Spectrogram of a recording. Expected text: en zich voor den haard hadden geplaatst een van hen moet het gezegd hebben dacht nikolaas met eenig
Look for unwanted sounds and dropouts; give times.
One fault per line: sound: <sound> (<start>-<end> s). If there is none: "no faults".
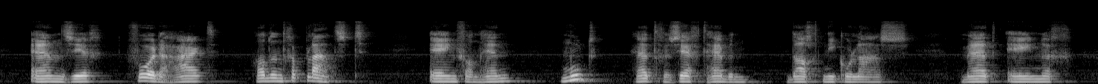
no faults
